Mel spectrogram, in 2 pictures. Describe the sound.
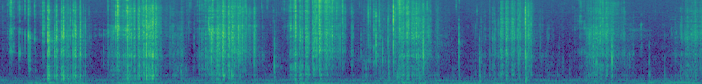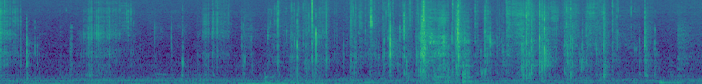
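Crunchy snack being chewed, with dense crackling and crunching bites that run without pause for the whole stretch. The chewing is low in level, and no one talks.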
